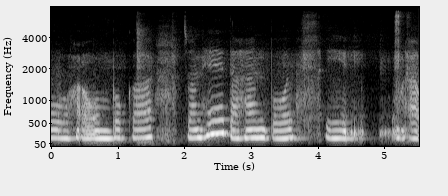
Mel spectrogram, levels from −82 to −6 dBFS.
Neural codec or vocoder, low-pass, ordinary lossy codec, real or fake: none; 7.2 kHz; none; real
